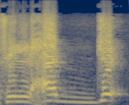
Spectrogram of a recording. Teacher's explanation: هذه الجيم المشددة الموقوف عليها بالقلقلة يقال لها قلقلة كبرى لأن كل حرف مشدد موقوف عليه، فإنه إذا كان من حروف قطب جد فإنه يقلقل قلقلة كبرى.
